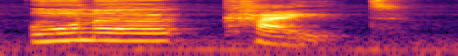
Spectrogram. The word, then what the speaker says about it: unakite: And I looked up how to pronounce exactly what this stone is. It's called, I feel like I forgot, unakite.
